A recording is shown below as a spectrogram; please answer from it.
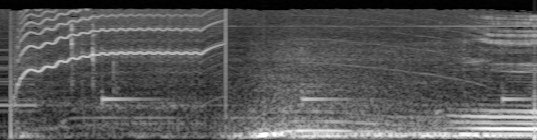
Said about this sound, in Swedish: Ska vi avsluta med att du startar bilen?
